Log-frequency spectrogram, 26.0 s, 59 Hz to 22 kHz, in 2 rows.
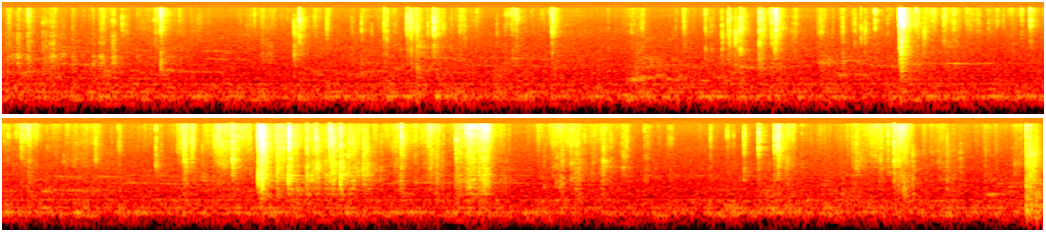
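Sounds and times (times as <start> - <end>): packaging rustles and clicks: 16.2 - 19.2.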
